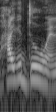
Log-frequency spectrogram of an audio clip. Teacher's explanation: It's Jersey and the Bronx, and there's these long vowel sounds.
